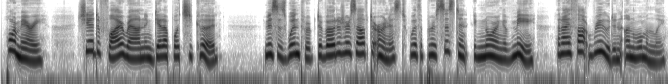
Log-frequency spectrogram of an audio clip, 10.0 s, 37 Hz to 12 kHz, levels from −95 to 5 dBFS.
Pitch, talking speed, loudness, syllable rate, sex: 250 Hz, 185 wpm, -15 LUFS, 5.3 syllables/s, female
